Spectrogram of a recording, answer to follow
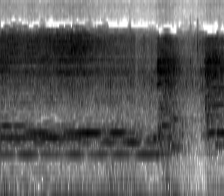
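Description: Live rock band led by electric guitar playing sustained notes. About three seconds in there is a sudden loud burst that dies away within a second, and then the band plays on.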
